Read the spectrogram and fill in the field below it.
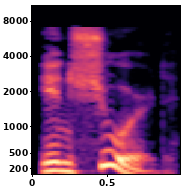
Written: insured

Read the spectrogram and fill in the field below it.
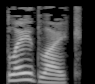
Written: bladelike

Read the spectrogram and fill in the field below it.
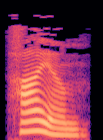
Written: chaim

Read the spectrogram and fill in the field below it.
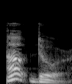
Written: outdoor

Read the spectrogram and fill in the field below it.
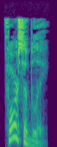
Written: forcibly

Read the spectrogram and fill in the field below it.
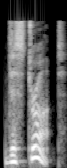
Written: distraught

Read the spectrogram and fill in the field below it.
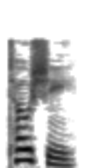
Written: toshi

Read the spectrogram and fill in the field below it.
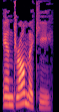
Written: Andromache

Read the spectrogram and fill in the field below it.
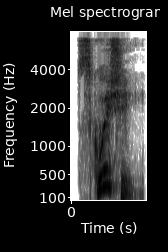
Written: squishy

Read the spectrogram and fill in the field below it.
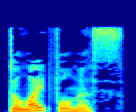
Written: delightfulness

